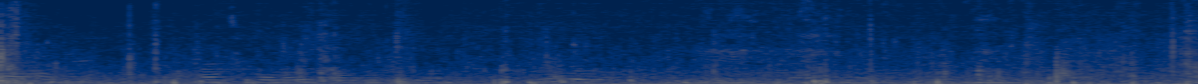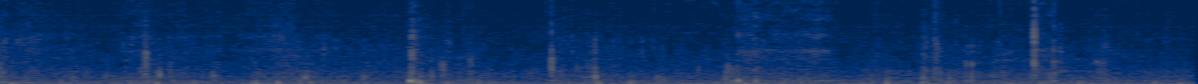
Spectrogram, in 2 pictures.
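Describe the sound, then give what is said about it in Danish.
Footsteps walk along a path dug through the Vestvolden rampart, a steady run of many soft crunching steps with irregular spacing that stays even in loudness throughout. “Vi er så ved at gå igennem Vestvolden af en sti. Det vil sige, at der er blevet gravet en, øh, nogle stier igennem selve volden.”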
